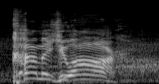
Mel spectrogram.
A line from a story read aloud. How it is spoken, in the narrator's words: Jesus pleading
